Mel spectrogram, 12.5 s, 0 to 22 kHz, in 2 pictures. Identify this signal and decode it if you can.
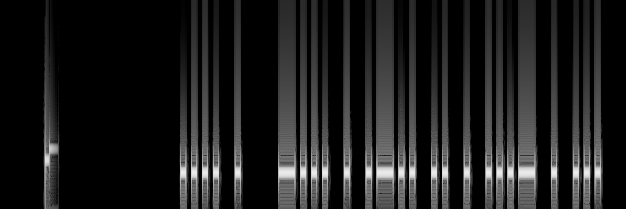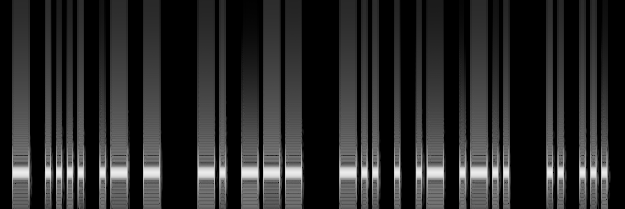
Morse code, heard as a keyed tone, about 22 wpm, 700 Hz. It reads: HE BELIEVES THAT NO DEAL IS
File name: Sentences with 9-Word Phrases - 22wpm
